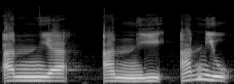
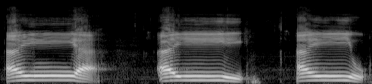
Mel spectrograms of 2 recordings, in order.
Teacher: Jadi nggak dibaca an ya, an yi, an yu, tapi ayya, ayu. Bunyi annya sudah masuk ke ya. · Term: idgham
